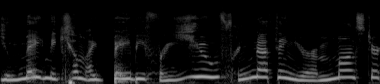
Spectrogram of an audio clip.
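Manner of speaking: put-on furious scream, full of grief and anguish. Retelling confronting a man who had conned her, retelling a scream. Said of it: "I just screamed at him".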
